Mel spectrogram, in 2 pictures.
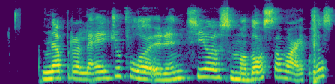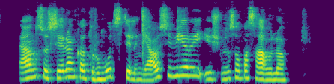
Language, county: Lithuanian, Klaipėda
